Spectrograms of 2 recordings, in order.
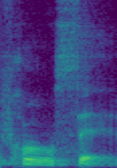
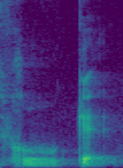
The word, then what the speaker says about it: français: It is the one you have in français. Remember? That one of the first words you learn. Français. Okay? If we don't have this word, this little hook, the pronunciation is different. It is franquais.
